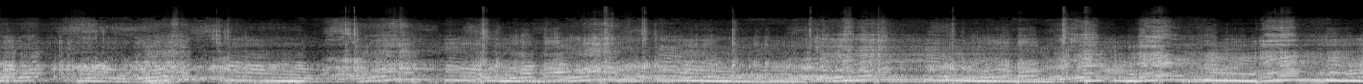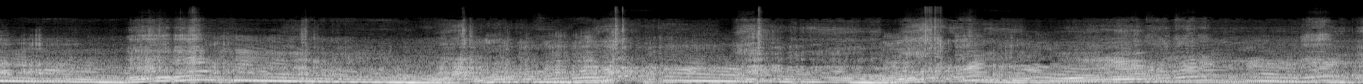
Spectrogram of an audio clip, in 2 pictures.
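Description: Volkswagen Golf R hatchbacks (Mk7 and Mk6) fitted with Armytrix valvetronic exhausts, their turbocharged 2.0-litre four-cylinder engines revved again and again while standing still. Each rev rises and falls within a second or two, often overlapping with another car's, with sharp exhaust pops in between.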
